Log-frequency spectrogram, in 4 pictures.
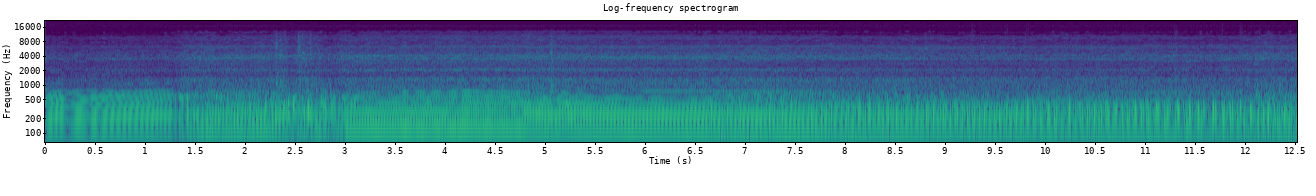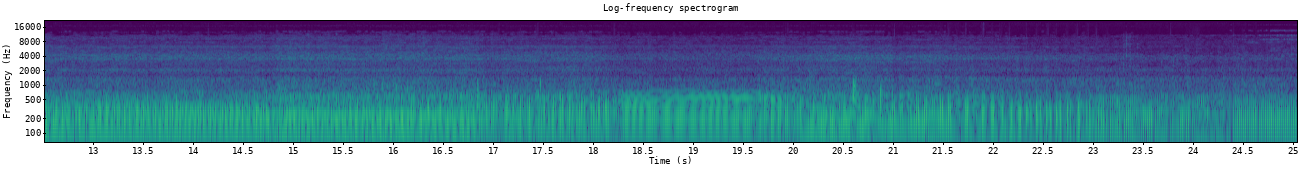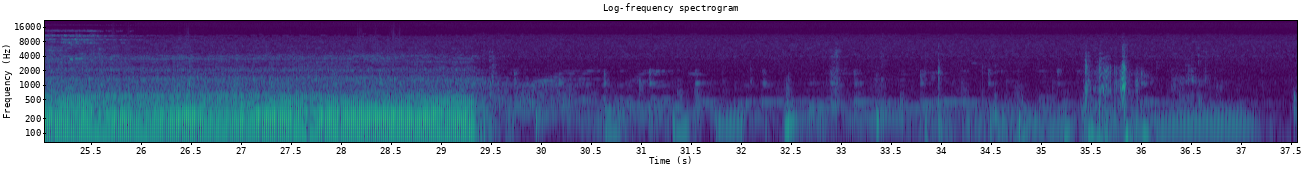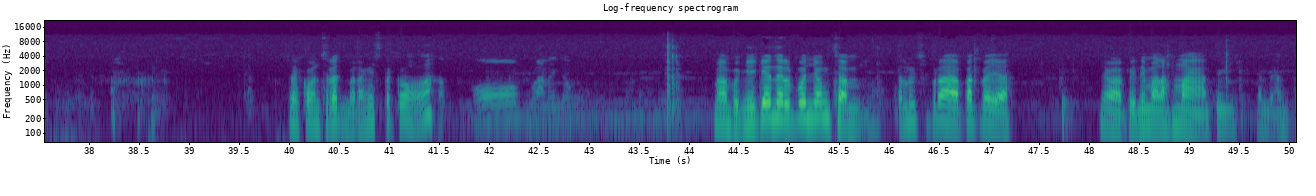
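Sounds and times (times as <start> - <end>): motorcycle engine revving: 0.0 - 32.0, 34.4 - 37.3.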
